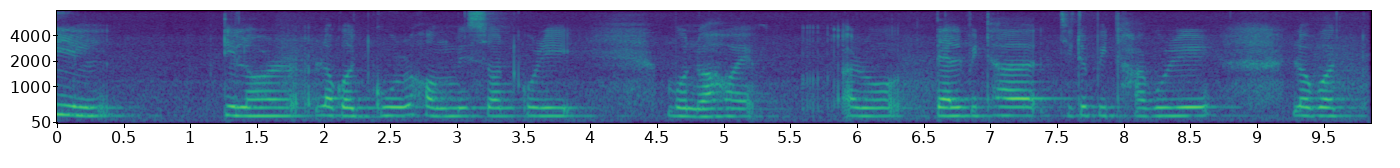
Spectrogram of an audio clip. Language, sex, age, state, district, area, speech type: Assamese, female, 18-30, Assam, Morigaon, rural, spontaneous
